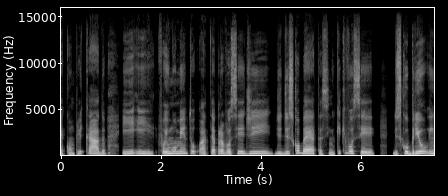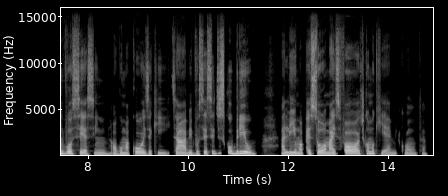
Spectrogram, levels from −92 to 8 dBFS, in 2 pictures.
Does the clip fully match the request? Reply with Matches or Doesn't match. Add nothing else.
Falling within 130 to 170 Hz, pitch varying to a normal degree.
Doesn't match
